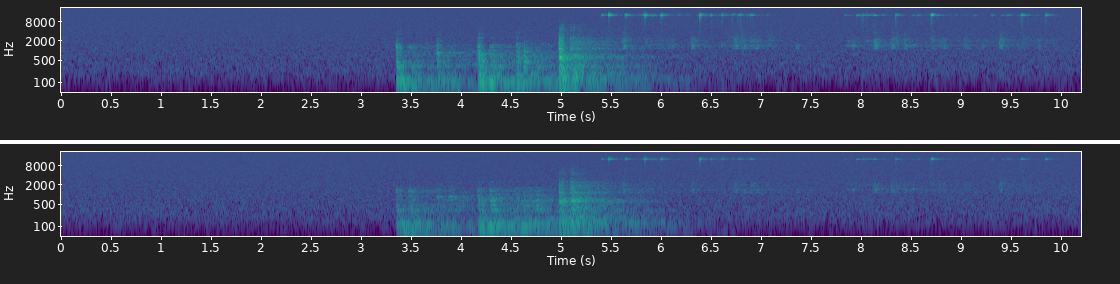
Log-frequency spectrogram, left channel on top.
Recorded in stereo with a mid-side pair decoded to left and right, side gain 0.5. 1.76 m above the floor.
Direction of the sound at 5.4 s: 50° left.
